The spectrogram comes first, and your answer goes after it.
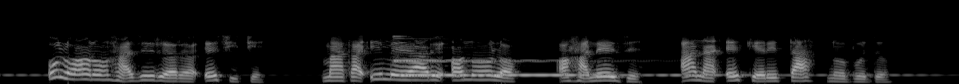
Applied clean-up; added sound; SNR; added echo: none; Chink, clink; 8 dB; none.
